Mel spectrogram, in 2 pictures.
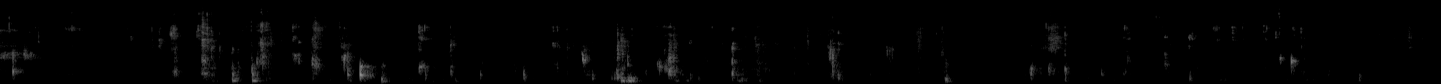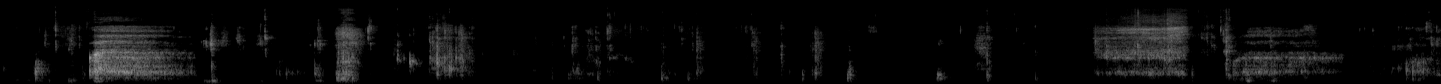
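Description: Close-miked chewing and biting into fried chicken wings: a steady run of small crunches and wet mouth clicks, with two louder, longer noisy bursts, about halfway and near the end.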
